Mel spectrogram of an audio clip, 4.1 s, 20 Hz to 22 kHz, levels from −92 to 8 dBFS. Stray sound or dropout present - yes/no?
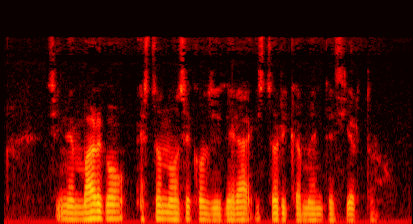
no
